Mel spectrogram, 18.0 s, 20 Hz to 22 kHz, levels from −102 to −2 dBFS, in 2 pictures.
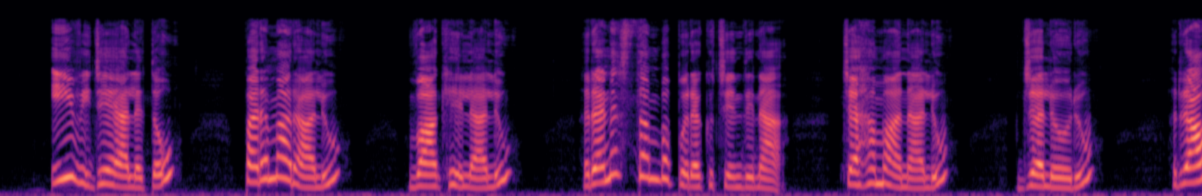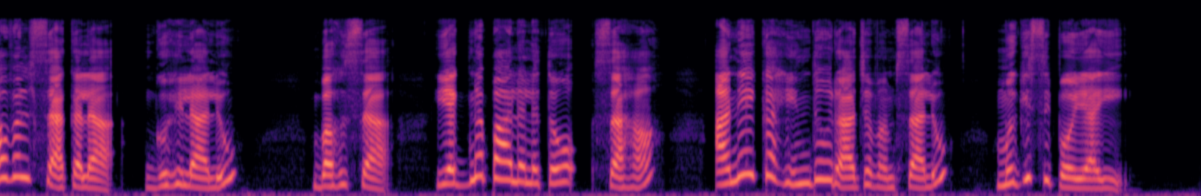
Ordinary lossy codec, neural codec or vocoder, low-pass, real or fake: none; none; 14.4 kHz; real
